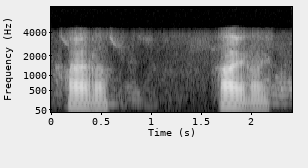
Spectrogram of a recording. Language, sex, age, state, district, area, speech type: Santali, male, 60+, Jharkhand, Seraikela Kharsawan, rural, conversation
